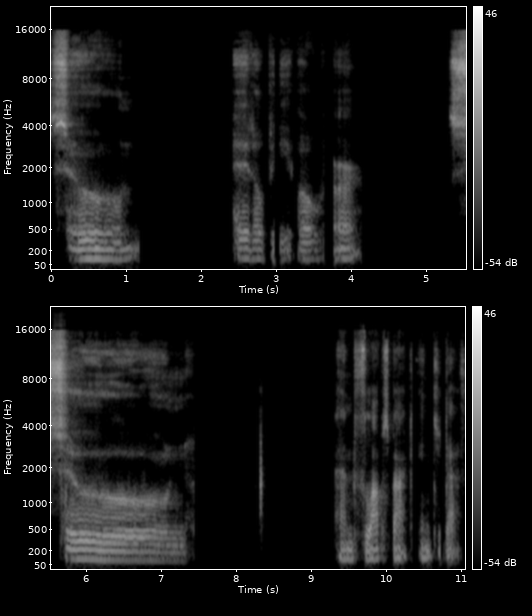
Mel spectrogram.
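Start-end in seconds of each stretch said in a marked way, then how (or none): 0.0-7.3 very slow, drawn-out, final dying croak. Narrating a tabletop game, voicing a corpse's last words in a final croaking voice. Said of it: "in a final croaking voice".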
